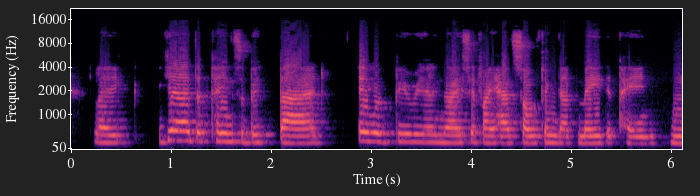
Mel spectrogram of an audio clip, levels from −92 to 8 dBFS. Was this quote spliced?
no; 0 cuts

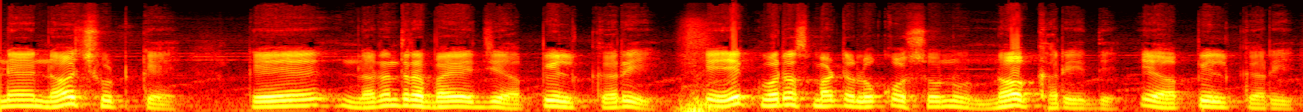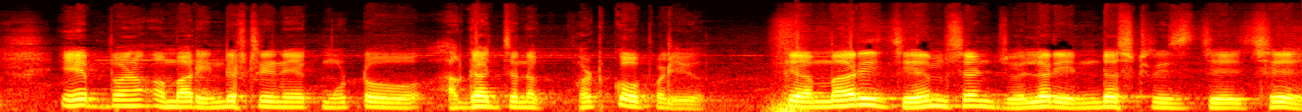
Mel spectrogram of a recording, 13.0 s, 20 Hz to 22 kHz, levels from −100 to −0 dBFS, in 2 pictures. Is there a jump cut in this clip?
yes; 2 cuts; at 3.4 s, 10.3 s

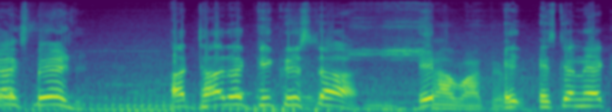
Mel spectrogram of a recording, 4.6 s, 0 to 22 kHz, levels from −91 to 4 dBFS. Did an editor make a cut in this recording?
yes; 1 cut; at 3.2 s

